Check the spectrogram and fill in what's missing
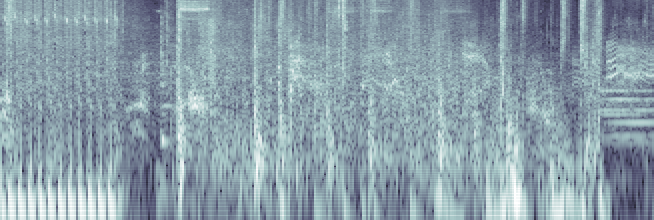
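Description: Loud, rapid gunfire rattles through a Plants vs Zombies Garden Warfare match, with dense bursts of shots and impacts packed together almost without pause.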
